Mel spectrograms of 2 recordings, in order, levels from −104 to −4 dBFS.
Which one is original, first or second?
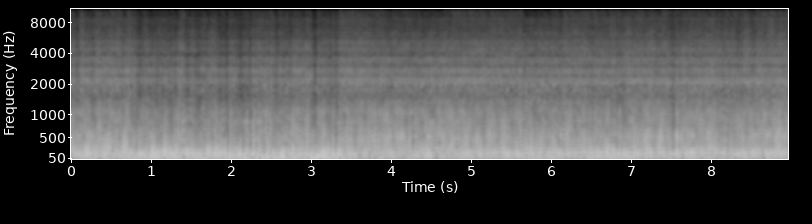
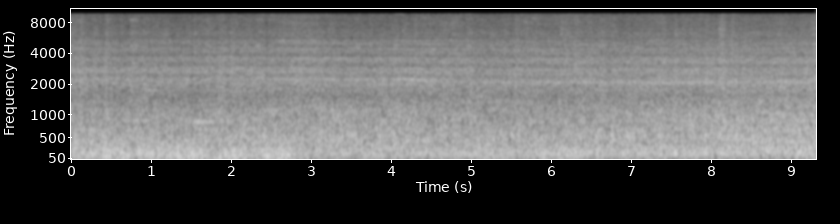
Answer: second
